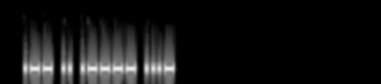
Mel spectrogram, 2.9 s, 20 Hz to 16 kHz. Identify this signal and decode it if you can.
Morse code, heard as a keyed tone, about 53 wpm, 700 Hz. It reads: WI1V
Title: USA Call Signs - 4 Characters - 50wpm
